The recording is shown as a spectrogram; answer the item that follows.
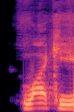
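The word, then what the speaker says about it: waakye: You know, another thing that I add, I wanted to ask, how do I pronounce this dish properly so I don't butcher it? Wakki? – Wakki, yeah.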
